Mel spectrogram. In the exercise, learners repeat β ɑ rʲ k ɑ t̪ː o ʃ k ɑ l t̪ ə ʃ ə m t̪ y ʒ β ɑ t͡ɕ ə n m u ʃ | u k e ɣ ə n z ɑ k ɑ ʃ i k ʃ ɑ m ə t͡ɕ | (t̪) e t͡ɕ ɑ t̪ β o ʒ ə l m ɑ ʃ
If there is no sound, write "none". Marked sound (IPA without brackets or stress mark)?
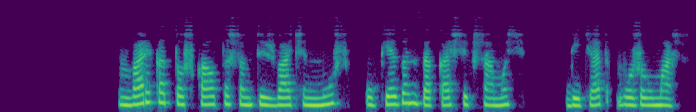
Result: d̪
